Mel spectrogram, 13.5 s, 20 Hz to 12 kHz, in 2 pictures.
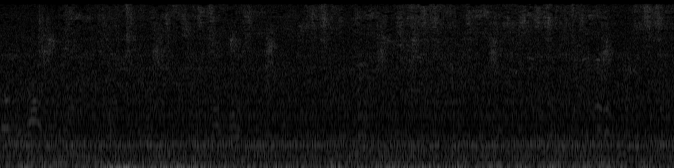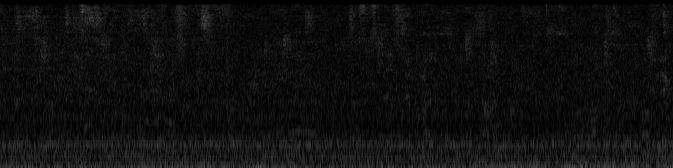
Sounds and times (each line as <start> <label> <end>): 0.0 Subway ride 13.4
0.0 voices 13.4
